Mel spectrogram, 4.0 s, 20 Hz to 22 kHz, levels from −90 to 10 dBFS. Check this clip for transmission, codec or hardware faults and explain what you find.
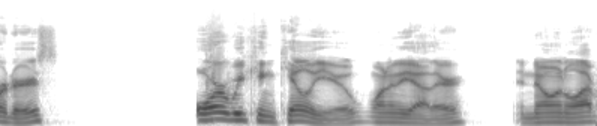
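No faults detected.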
